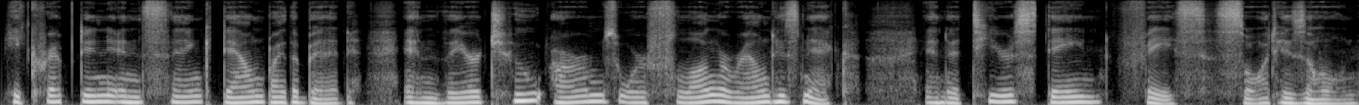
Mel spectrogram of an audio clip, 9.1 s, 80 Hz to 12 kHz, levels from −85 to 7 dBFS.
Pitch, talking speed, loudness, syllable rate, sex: 165 Hz, 170 wpm, -15 LUFS, 3.7 syllables/s, female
